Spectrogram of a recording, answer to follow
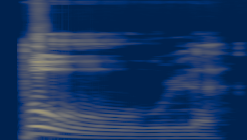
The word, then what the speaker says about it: pôle: paul ii comme un pôle attention ici à l'accent circonflexe on traîne le haut un pôle le pôle nous avons vu la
